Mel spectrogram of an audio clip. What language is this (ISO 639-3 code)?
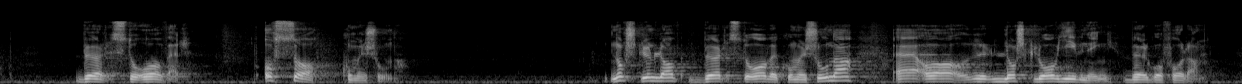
nor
